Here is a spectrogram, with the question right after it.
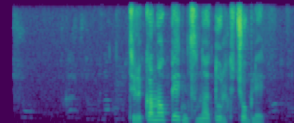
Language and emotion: Russian, angry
